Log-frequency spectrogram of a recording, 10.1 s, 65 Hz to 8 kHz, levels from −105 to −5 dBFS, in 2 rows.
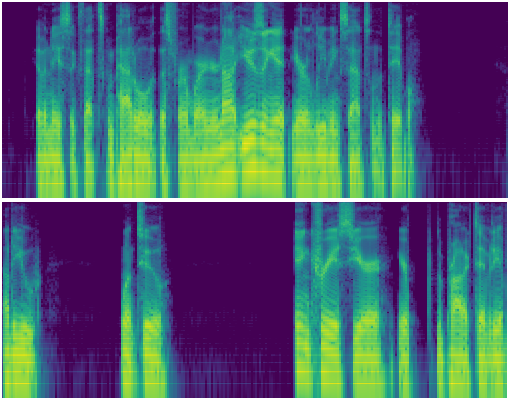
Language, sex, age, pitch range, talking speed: English, male, 20-39, 85-95 Hz, 185 wpm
